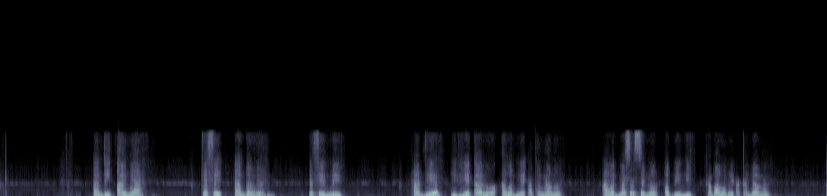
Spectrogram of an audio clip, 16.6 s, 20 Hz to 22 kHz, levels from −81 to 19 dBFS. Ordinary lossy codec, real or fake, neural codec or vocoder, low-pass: AAC, 32 kbps; fake; codec, 16 kHz, 0.5 kbps, FreqCodec, smaller model; 7.2 kHz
